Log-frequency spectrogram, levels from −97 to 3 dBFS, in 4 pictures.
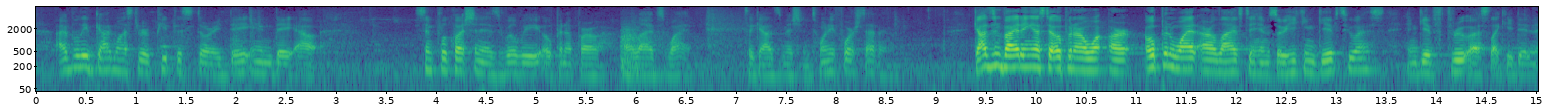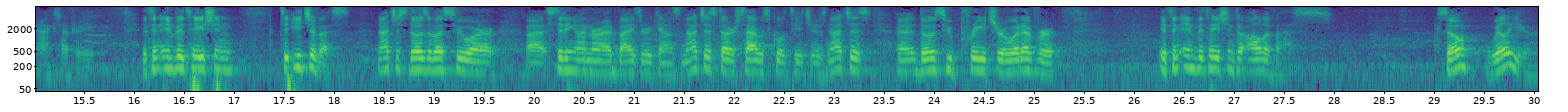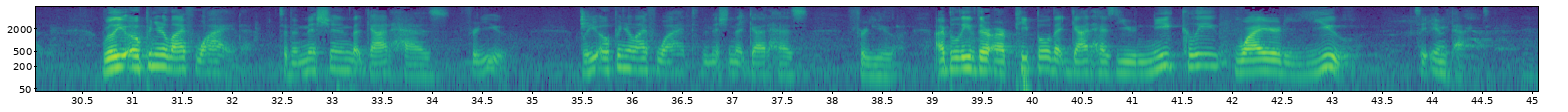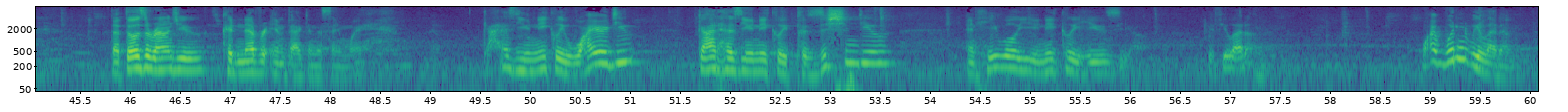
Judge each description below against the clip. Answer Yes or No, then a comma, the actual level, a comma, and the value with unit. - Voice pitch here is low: No, medium, 150 Hz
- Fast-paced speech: No, average, 180 wpm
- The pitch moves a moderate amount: Yes, average, 4.5 semitones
